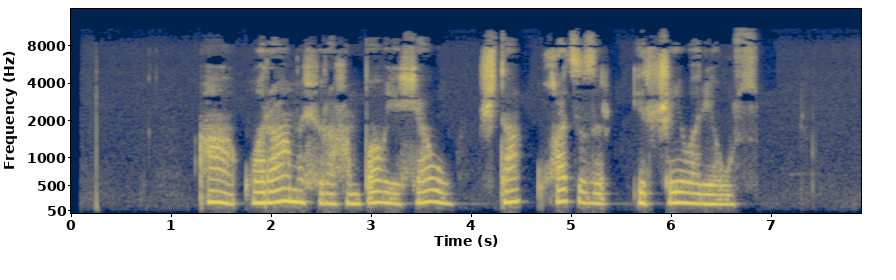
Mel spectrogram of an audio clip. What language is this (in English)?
Abkhazian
